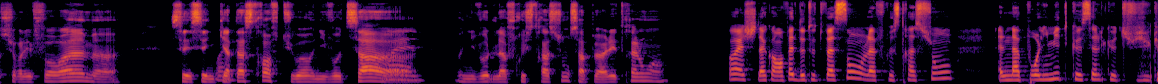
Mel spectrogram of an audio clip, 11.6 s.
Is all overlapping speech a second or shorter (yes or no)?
yes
